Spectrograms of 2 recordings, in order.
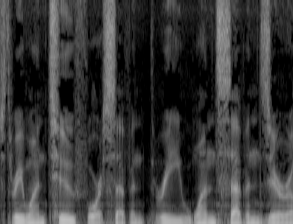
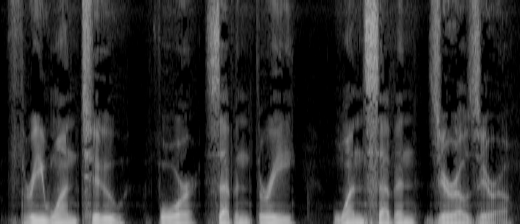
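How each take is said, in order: First: The number is said at a normal pace. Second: The number is said slowly.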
